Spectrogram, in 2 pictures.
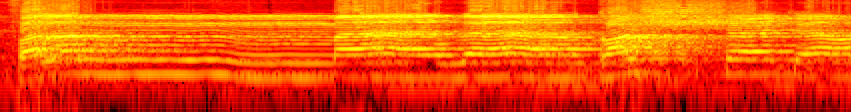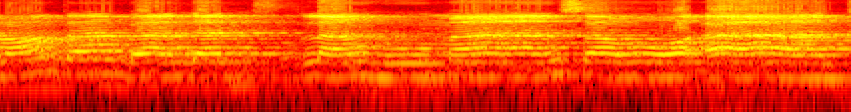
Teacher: Ma kepanjangan, za kepanjangan, ini satu alif, jangan lebih, jangan kurang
